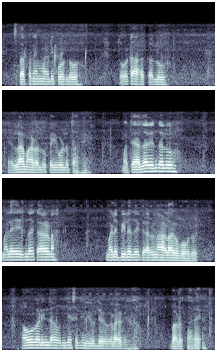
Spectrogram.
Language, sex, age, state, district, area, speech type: Kannada, male, 18-30, Karnataka, Kolar, rural, spontaneous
